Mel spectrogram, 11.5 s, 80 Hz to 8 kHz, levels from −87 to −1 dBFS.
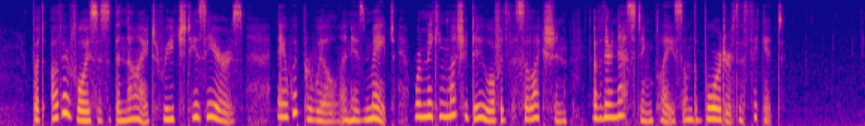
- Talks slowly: No, average, 160 wpm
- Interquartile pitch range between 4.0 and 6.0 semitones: Yes, average, 5.1 semitones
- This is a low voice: No, high, 245 Hz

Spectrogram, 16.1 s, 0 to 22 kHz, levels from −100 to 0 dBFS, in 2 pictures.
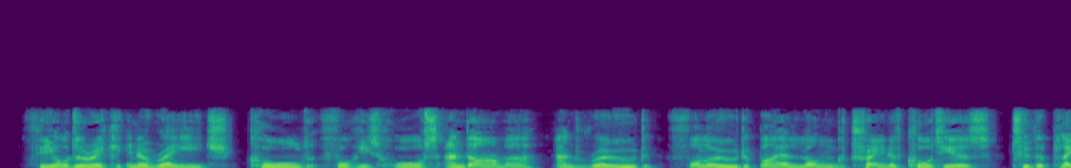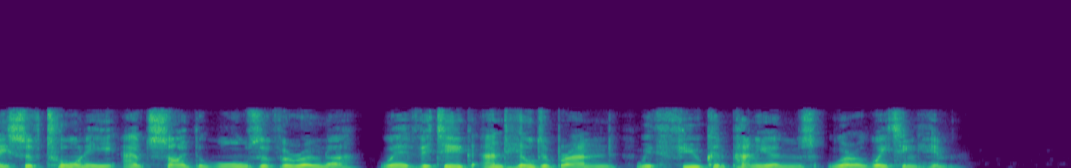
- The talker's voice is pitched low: Yes, low, 125 Hz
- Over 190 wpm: No, average, 145 wpm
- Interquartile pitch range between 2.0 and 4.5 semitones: Yes, average, 3.4 semitones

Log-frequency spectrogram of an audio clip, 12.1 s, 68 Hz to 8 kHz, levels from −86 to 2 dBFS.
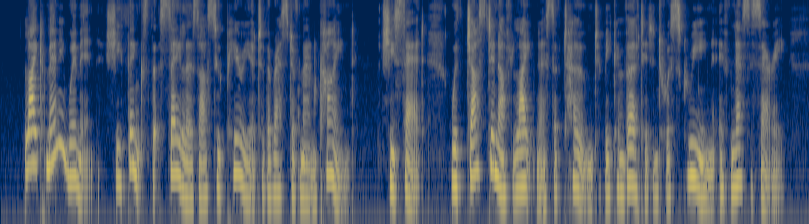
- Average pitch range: No, wide, 6.2 semitones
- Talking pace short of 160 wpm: Yes, average, 150 wpm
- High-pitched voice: No, medium, 155 Hz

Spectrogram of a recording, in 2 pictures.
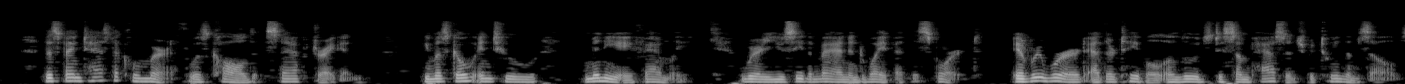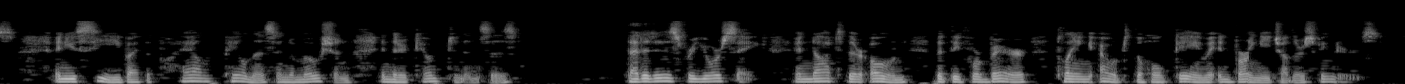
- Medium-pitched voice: No, low, 120 Hz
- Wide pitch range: No, average, 3.7 semitones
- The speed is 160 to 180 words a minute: No, average, 145 wpm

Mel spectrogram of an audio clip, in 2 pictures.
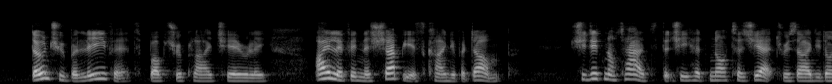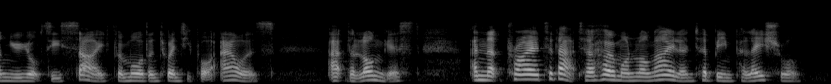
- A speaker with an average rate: Yes, average, 195 wpm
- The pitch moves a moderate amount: No, wide, 6.2 semitones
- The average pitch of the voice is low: No, high, 190 Hz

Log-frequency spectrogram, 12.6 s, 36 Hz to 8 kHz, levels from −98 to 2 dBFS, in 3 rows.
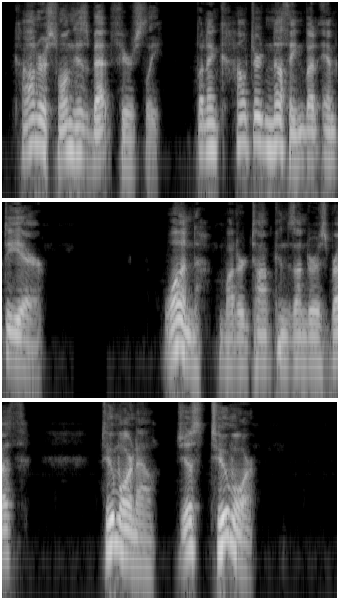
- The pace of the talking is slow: Yes, slow, 110 wpm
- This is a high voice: No, low, 115 Hz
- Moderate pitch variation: No, wide, 6.4 semitones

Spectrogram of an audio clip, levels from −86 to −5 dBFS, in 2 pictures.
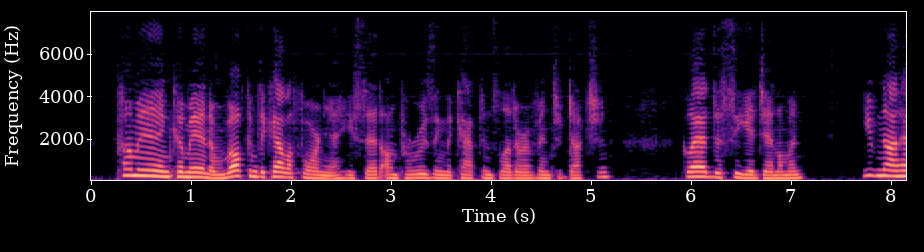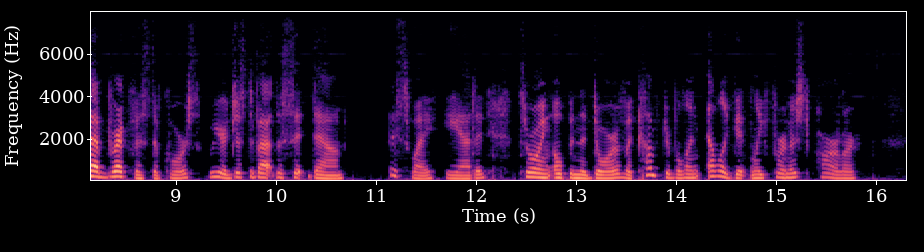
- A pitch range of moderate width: No, wide, 5.7 semitones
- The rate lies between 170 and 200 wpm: Yes, average, 185 wpm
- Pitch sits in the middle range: Yes, medium, 175 Hz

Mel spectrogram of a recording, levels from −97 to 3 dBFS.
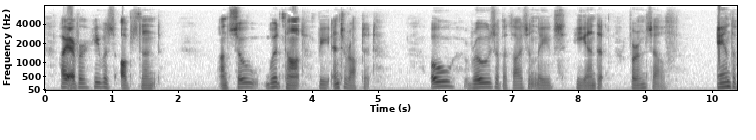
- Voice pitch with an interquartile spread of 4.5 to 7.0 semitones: Yes, wide, 5.6 semitones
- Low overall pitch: Yes, low, 115 Hz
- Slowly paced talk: Yes, slow, 115 wpm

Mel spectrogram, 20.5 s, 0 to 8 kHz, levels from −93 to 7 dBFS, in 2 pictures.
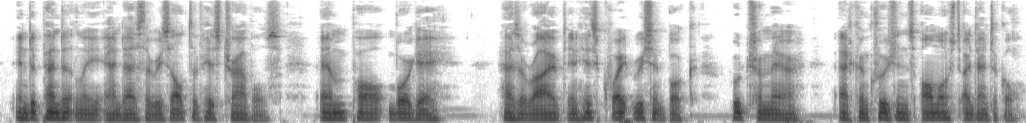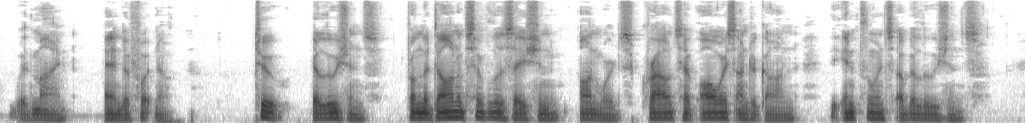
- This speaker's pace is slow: Yes, slow, 125 wpm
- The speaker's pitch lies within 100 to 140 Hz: No, very low, 75 Hz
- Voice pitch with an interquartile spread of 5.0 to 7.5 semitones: No, narrow, 2.4 semitones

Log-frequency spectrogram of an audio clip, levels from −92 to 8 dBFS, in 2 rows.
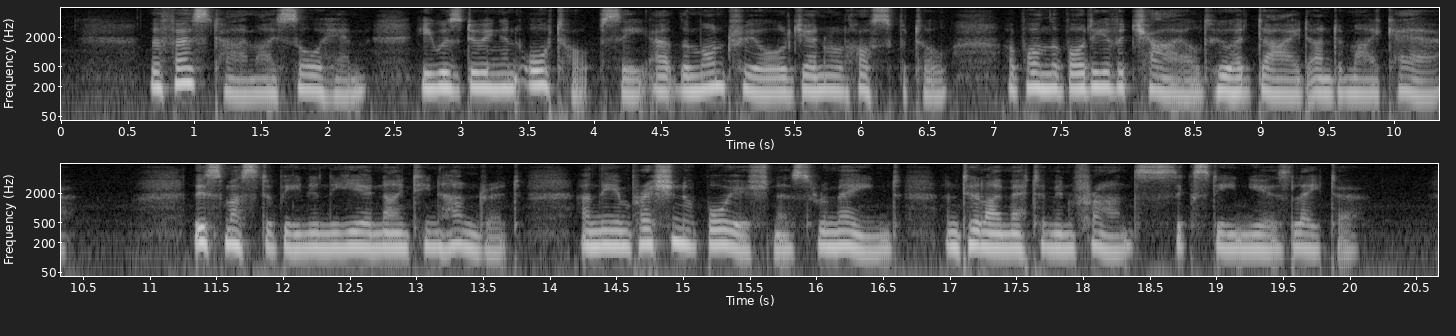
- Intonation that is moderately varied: Yes, average, 3.0 semitones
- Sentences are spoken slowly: No, average, 150 wpm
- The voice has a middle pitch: Yes, medium, 160 Hz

